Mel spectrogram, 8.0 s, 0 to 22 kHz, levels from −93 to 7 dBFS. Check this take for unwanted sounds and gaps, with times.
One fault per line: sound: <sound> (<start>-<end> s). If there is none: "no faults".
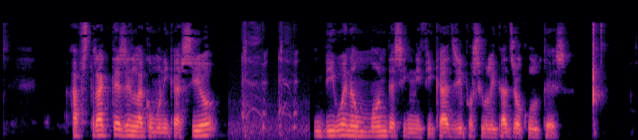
sound: cough (3.0-3.8 s)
